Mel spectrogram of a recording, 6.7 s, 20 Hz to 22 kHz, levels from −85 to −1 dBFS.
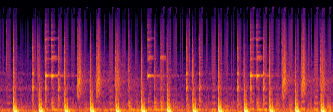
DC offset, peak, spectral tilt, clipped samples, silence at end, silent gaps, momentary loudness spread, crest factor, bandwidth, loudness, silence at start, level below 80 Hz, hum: under 0.1%; 0 dBFS; -6.5 dB/octave; 0.1%; 0 s; none; 6 LU; 14 dB; 11 kHz; -15 LUFS; 0 s; -16 dBFS; none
